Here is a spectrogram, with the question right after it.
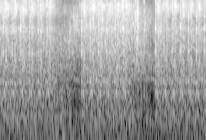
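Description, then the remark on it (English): Loud, sustained rifle gunfire in a dense, rapid stream of shots, broken only by two very brief pauses before the firing resumes. No voices are heard. “He began firing into the crowds of congregated Miserithians, pieces of their body flinging into the air”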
